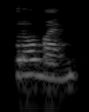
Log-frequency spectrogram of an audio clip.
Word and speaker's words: Groban: Apa sih bacanya? Groban.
